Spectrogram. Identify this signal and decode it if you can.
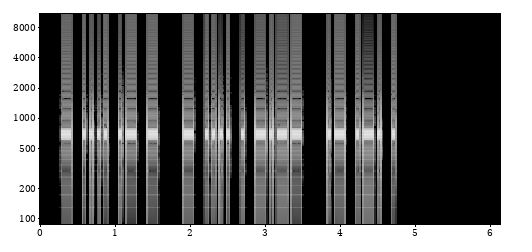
Morse code, heard as a keyed tone, about 25 wpm, 700 Hz. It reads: THAT THEY ARE
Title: Sets of 3 Words 25wpm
